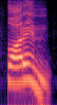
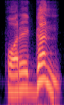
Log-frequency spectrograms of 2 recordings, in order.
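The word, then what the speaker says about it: foreign: एफ ओ आर आई जी एन फॉरेन। फॉरेगन या फॉरेजन। यह तो नहीं होता।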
